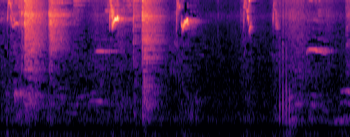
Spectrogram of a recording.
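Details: Young garden sunbird begging while its mother delivers food: a few loud, very high, hissy chirps and squeaks in quick clusters, then quieter scattered peeps with silence between.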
